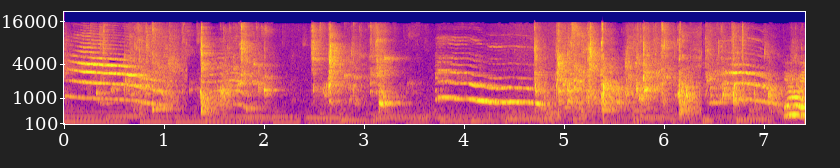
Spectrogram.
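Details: Young kitten grumbling nonstop while being given a medicated bath; repeated drawn-out meows, some falling in pitch, over soft background music and splashing water.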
